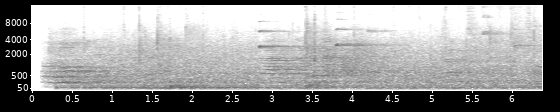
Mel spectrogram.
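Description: Indoor futsal game in a gym hall: the ball being kicked and bouncing on the hard floor with several sharp knocks, and sneakers squeaking on the floor twice, about three and four seconds in, all with the hall's echo.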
